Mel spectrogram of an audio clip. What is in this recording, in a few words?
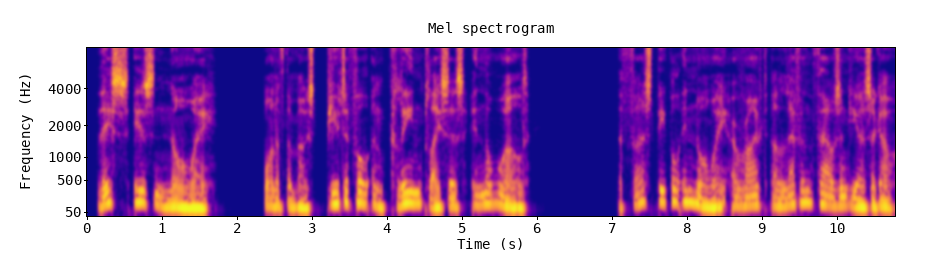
Documentary Narrator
